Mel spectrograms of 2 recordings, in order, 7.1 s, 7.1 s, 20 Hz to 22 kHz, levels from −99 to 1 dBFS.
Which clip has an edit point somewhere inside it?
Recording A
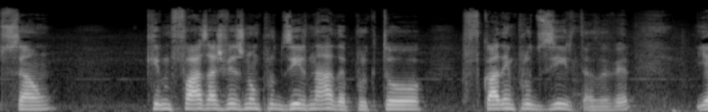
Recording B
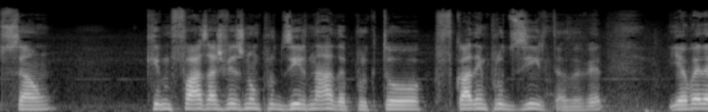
B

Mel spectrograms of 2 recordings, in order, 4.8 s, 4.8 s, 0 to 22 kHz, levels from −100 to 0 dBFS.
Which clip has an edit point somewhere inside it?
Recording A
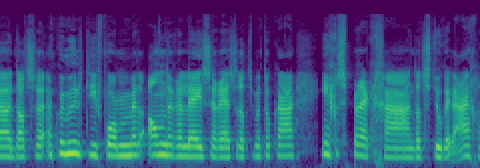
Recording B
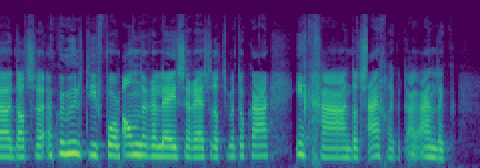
B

